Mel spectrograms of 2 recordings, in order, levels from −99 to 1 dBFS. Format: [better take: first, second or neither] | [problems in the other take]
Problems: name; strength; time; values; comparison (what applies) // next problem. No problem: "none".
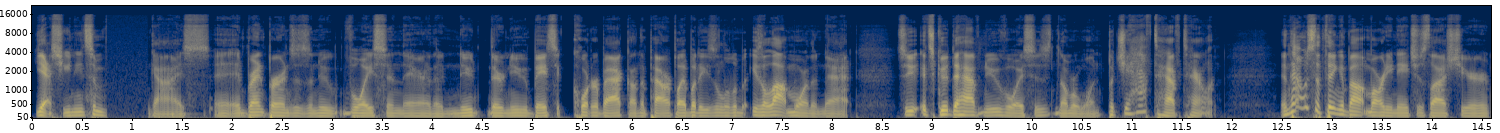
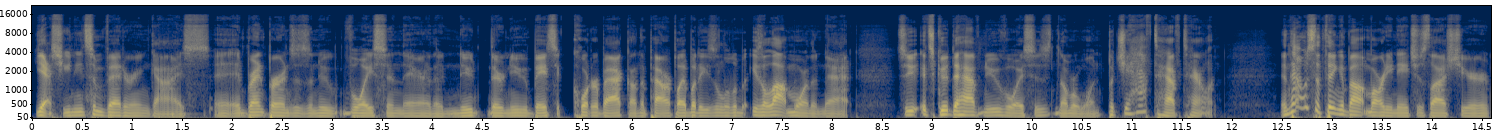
second | audio cutting out; at 1 s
